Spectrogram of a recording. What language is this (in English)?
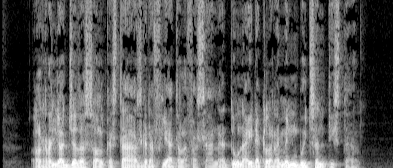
Catalan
